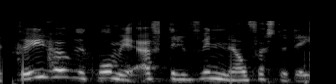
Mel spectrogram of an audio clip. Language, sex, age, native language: Icelandic, male, 11, Polish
